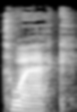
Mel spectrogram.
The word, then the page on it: thwack: American English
